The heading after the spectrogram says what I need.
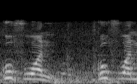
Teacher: जल्दी में हम पढ़ देते हैं कुफवन, कुफवन यानी फ़ा के ऊपर सुकून पढ़ देते हैं। वलम यकुल लहू कुफवन अहद, तो कुफवन अगर हमने पढ़ा, हरकत की जगह हमने सुकून पढ़ दिया तो ये भी लहन जली गलती हुई और ये भी बड़ी गलती है।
